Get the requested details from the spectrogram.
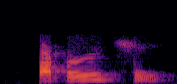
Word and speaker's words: Capparucci: Capparucci? You've been saying it right. Capparucci. Yep. You've been great.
